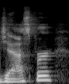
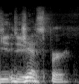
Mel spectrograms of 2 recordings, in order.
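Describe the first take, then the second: First: The first vowel sounds like the one in 'cat'. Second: The first vowel sounds like the one in 'bed'. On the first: The speaker calls it wrong. "I keep messing his name. I want to say Jasper" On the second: The speaker calls it right. "but it's Jesper"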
